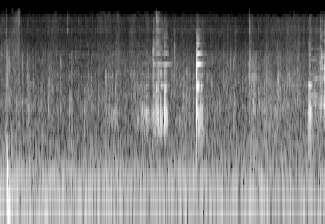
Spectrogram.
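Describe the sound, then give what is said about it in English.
Tibetan singing bowls struck a few times, producing short, bright metallic clinks spaced irregularly over a quiet background. “They are Tibetan singing bowls.”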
